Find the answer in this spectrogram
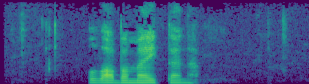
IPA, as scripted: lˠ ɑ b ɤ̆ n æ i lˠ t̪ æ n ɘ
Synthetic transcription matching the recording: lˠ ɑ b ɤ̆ m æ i t̪ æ n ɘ

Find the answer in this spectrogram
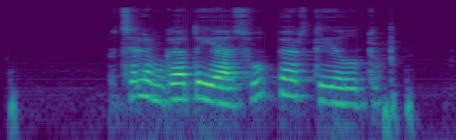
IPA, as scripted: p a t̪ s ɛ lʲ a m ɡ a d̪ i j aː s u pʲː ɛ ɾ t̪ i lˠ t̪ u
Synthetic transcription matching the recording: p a t̪ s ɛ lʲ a m ɡ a d̪ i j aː s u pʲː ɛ ɾ t̪ i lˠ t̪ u

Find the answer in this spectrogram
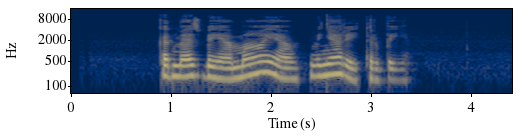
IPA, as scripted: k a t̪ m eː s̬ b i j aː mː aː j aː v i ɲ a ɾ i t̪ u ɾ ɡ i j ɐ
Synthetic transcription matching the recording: k a d̪ m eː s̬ b i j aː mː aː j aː v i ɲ a ɾ iː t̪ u ɾ b i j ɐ

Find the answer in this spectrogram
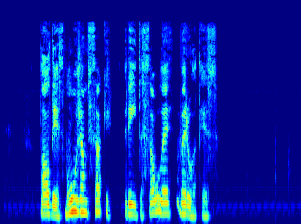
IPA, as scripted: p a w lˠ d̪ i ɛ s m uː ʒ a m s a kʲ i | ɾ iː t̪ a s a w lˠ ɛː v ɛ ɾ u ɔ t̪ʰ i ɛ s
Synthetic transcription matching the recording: p a lˠ d̪ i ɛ s m uː ʒ a m s a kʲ i | ɾ iː t̪ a s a w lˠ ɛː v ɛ ɾ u ɔ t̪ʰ i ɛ s

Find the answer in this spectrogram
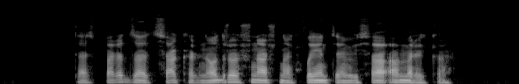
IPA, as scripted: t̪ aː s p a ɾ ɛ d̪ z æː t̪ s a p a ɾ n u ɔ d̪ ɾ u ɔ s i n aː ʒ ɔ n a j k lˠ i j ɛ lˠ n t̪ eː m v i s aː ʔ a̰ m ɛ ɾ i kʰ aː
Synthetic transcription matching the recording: t̪ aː s p a ɾ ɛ d̪ z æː t̪ s a k a ɾ n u ɔ d̪ ɾ u ɔ ʃ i n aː ʃ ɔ n a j k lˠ i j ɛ n t̪ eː m v i s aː ʔ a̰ m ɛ ɾ i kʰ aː

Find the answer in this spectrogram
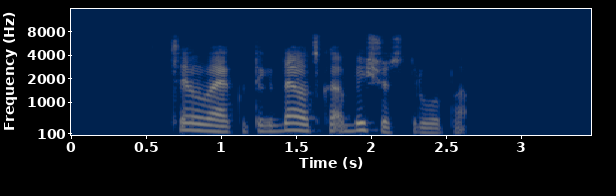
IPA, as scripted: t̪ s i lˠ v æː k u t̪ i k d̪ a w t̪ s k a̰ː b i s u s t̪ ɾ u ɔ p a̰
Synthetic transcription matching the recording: t̪ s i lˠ v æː k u t̪ i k d̪ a w t̪ s k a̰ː b i ʃ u s t̪ ɾ u ɔ p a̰

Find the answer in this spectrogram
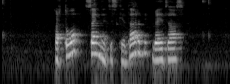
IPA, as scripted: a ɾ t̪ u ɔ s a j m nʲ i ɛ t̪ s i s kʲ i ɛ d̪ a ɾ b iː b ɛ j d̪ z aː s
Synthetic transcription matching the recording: a ɾ t̪ u ɔ s a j m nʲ i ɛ t̪ s i s kʲ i ɛ d̪ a ɾ b i b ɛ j d̪ z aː s

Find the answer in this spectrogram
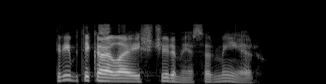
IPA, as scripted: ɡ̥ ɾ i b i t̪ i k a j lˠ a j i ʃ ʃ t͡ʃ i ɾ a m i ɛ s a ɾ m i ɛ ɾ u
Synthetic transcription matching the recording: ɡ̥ ɾ i b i t̪ i k a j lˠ a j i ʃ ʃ t͡ʃ i ɾ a m i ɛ s a ɾ m i ɛ ɾ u

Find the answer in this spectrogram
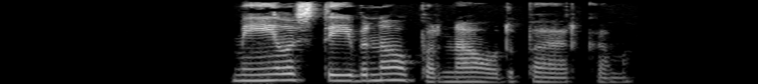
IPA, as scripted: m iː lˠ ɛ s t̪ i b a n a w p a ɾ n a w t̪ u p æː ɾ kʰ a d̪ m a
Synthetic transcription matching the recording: m iː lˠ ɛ s t̪ iː b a n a w p a ɾ n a w d̪ u p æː ɾ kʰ a m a

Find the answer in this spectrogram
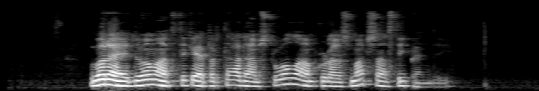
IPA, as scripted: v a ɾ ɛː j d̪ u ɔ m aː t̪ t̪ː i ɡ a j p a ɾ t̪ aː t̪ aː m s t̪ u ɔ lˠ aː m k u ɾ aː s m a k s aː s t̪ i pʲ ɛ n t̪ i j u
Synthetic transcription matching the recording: v a ɾ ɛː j d̪ u ɔ m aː t̪ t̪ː i k a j p a ɾ t̪ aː d̪ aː m s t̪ u ɔ lˠ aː m k u ɾ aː s m a k s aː s t̪ i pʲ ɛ n d̪ i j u

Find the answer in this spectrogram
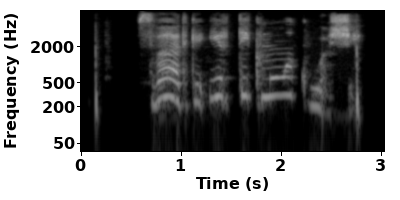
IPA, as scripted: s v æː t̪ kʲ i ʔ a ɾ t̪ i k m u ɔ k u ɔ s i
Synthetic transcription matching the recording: s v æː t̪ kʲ i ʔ i ɾ t̪ i k m u ɔ k u ɔ ʃ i

